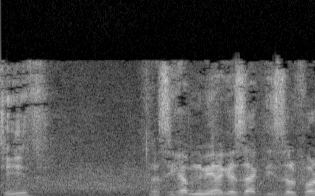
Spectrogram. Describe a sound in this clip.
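A young man answers briefly.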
